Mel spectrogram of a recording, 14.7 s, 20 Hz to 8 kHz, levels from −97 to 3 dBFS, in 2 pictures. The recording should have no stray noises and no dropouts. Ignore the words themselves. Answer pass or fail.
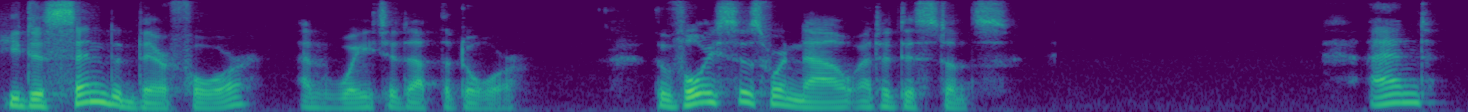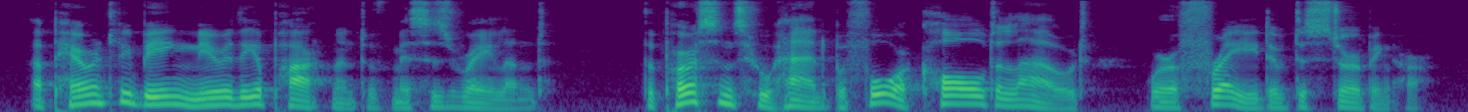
pass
